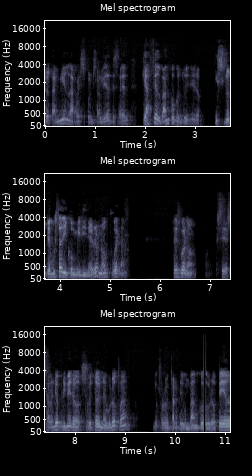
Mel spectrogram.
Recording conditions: video call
